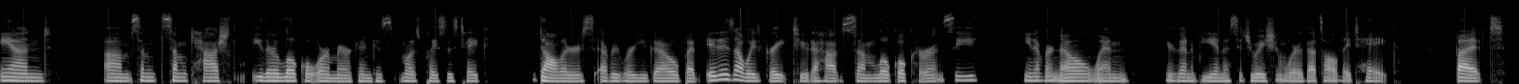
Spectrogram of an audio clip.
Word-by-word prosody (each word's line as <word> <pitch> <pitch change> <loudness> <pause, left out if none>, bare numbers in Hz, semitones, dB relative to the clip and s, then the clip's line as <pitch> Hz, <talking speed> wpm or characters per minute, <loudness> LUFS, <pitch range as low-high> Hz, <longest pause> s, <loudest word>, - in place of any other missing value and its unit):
and, 165 -3 +2 0.5
um, 160 -2 +2
some 170 -1 0
some 170 -2 0
cash, 160 -1 -1
l - - -21
either 170 -1 +3
local 165 0 +3
or 160 - +2
American, 145 +1 -1
'cause 150 -1 -5
most 160 -2 -2
places 155 0 -2
take 150 0 -5 0.5
dollars 150 -3 +3
everywhere 160 -2 0
you 145 0 -1
go, 150 0 +2
but 145 -1 0
it 195 - +3
is 225 0 +2
always 165 -6 +3
great 150 -1 -1
too 80 - -3
to - - -1
have 150 0 -1
some 150 -2 -2
local 155 +1 +3
currency, 190 +9 -3 0.4
you 185 - 0
never 175 - 0
know 80 -1 +4
when 75 0 -1 0.4
you're 85 - -2
gonna 80 -1 0
be 80 0 -2
in 75 - 0
a 80 - -1
situation 155 - -1
where 80 -1 +1
that's 80 +1 -1
all 80 0 +2
they - - -2
take, - - -5 0.6
but 155 -3 +3
155 Hz, 180 wpm, -27 LUFS, 145-165 Hz, 0.6 s, know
